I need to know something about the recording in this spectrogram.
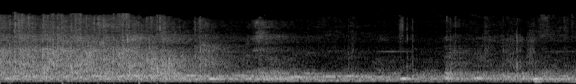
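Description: A man speaks steadily into a microphone in a large, echoing hall.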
